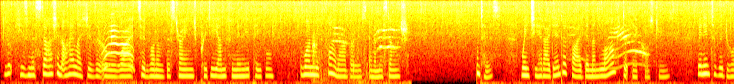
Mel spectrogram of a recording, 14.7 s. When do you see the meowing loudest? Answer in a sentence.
The volume of the meowing peaks at 2 seconds.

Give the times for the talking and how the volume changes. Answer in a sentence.
The talking can be heard from 0.1 to 8.2 s, at a steady volume; and from 9.5 to 14.6 s, getting quieter then louder.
